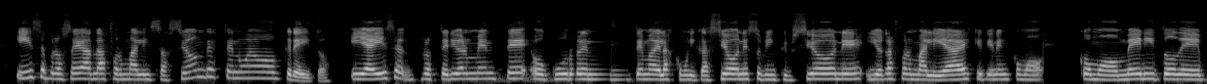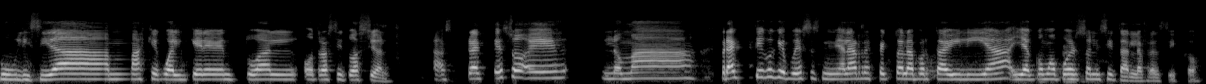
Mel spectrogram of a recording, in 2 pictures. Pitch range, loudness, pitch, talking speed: 230-265 Hz, -23 LUFS, 245 Hz, 135 wpm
